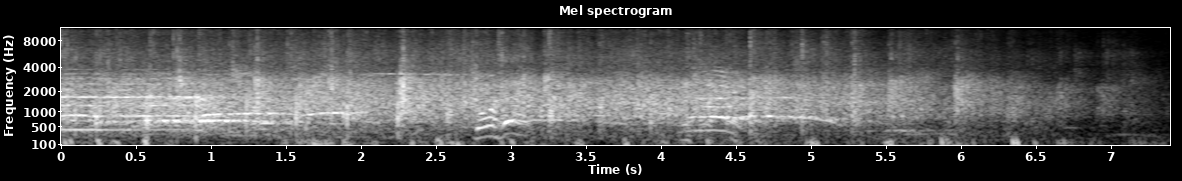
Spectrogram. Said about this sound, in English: Go ahead and clap your hands. Go ahead and lift your voice. Go ahead and give him praise.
